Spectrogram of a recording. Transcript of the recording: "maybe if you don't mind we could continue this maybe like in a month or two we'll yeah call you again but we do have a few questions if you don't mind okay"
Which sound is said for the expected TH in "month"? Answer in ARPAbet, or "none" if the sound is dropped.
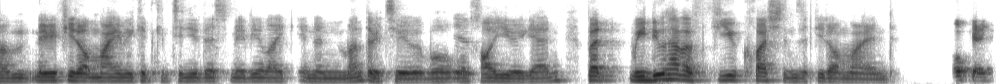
TH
